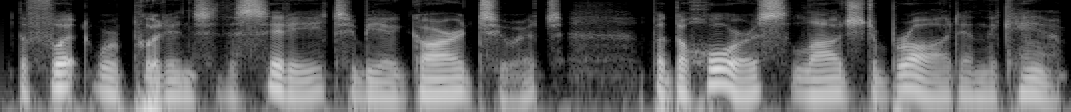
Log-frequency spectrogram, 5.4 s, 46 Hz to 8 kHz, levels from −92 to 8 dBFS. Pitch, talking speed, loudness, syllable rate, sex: 105 Hz, 235 wpm, -20 LUFS, 5.7 syllables/s, male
